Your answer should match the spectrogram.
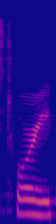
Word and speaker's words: Tori: So my name's Tori Terhune, and it is spelled TORITERHUN as in Nancy E.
